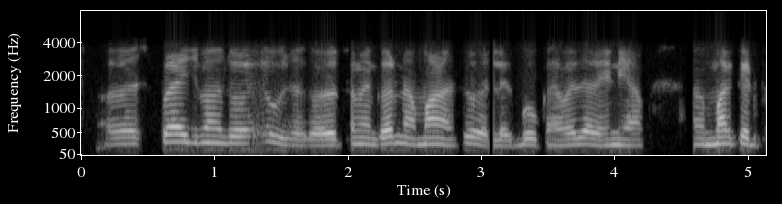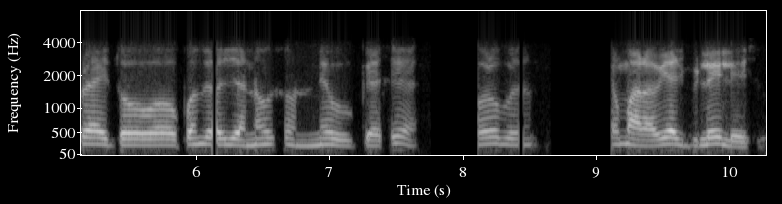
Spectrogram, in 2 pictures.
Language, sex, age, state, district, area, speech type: Gujarati, male, 18-30, Gujarat, Morbi, rural, conversation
